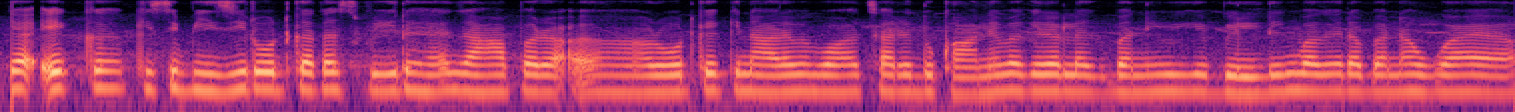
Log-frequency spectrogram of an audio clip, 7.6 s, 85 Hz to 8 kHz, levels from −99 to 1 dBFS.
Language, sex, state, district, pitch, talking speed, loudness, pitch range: Hindi, female, Bihar, Gaya, 195 Hz, 220 wpm, -21 LUFS, 195-205 Hz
